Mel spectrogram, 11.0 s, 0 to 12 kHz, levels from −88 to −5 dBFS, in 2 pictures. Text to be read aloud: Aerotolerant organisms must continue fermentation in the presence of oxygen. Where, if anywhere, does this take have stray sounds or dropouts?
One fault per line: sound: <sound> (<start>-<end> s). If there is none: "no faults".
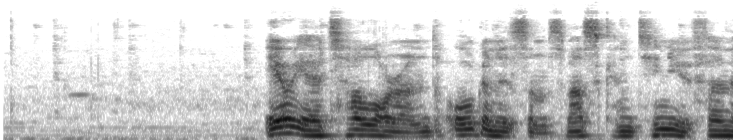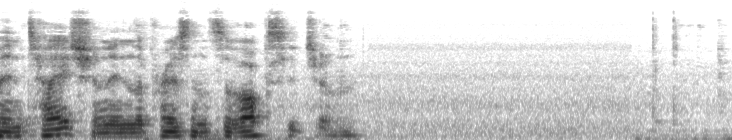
no faults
